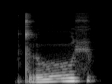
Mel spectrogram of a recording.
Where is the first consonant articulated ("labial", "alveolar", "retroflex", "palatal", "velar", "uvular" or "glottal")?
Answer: alveolar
